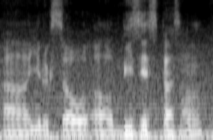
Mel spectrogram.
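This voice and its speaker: A Japanese man with a Japanese accent running street interviews in simple, halting English, with many "uh" fillers. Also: mid-range voice. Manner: hesitant, many "uh" fillers, quick laughs. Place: city street outdoors. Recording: noisy street with traffic.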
